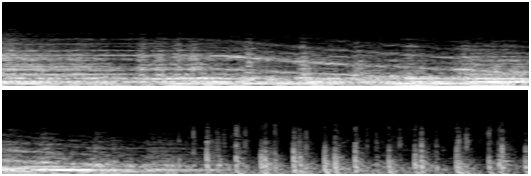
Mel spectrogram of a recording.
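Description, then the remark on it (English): A low, sustained droning tone fades out and gives way to a rapid, uneven flurry of heavy blows as someone pounds hard on a door to break it down. “Hurry, you fool. Break the door down.”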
